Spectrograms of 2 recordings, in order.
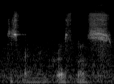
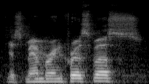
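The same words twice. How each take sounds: First: Title breathed out in a whisper; hushed creepy whisper of "Dismembering Christmas". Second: Said in the usual way. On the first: Real, not acted. Title repeated as an aside.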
